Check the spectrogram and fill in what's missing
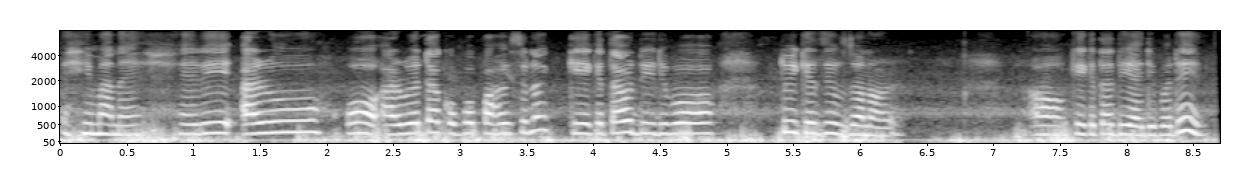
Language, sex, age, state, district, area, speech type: Assamese, female, 45-60, Assam, Golaghat, urban, spontaneous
